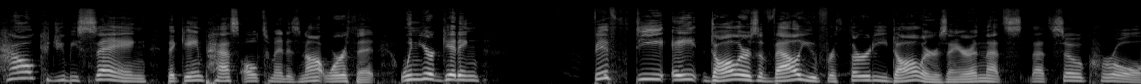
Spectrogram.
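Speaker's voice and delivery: sarcastic, tongue-in-cheek. Teasing the other speaker over a subscription's value: sarcastic. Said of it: "of course, uh, being sarcastic here".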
